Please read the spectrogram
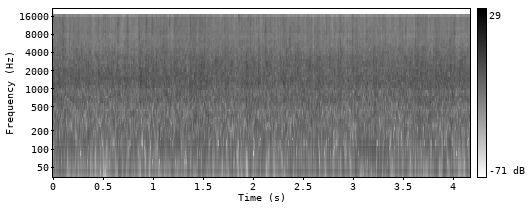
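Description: Hard rain hitting the roof and windows of a pickup topper, heard from inside the shell as a steady, dense hiss of countless drop impacts.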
